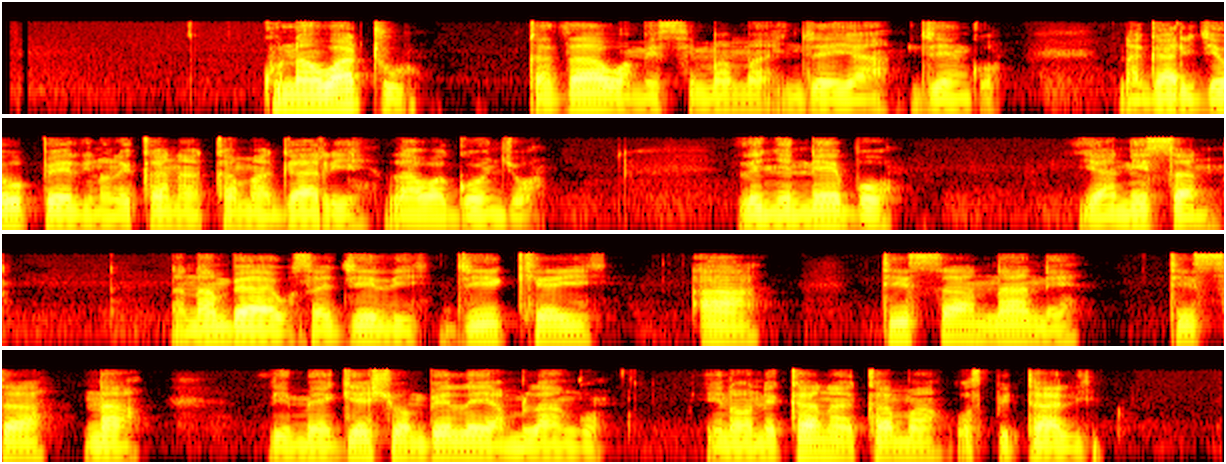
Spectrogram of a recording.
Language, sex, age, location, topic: Swahili, male, 25-35, Nairobi, health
